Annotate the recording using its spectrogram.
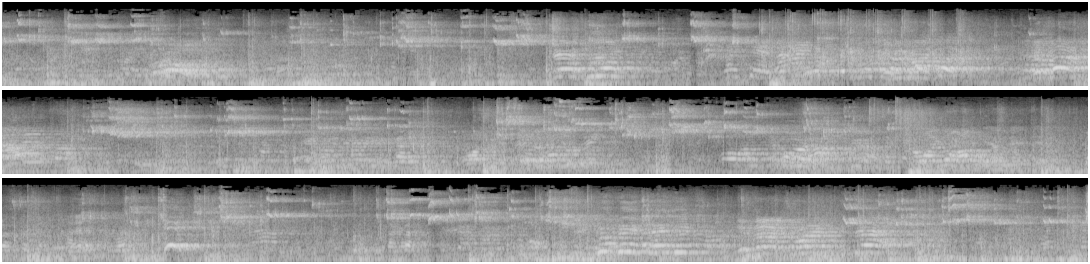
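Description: A basketball bouncing repeatedly on a hardwood gym floor during play, with players' voices calling out on the court.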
